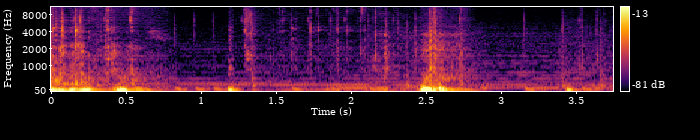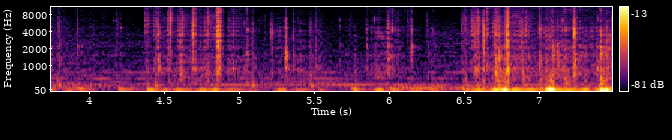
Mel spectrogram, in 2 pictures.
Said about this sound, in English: I can type, I promise.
